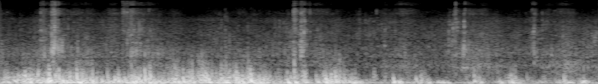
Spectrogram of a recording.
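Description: Snow boots stepping through soft mud, about one step a second, with wind rumbling on the microphone.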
